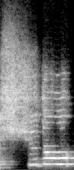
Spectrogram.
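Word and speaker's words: pseudo: 그래서 피는 묵음이고 그냥 슈도 이렇게 불러요.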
